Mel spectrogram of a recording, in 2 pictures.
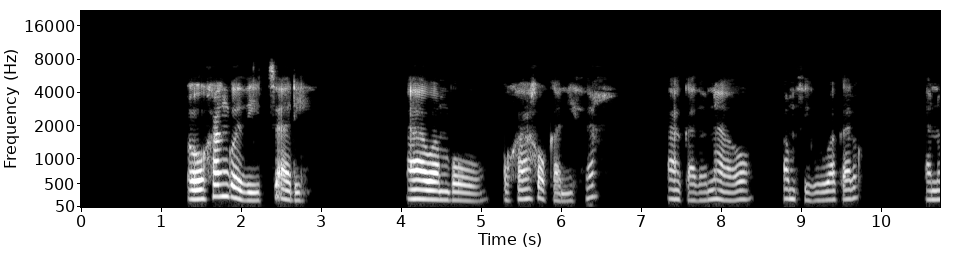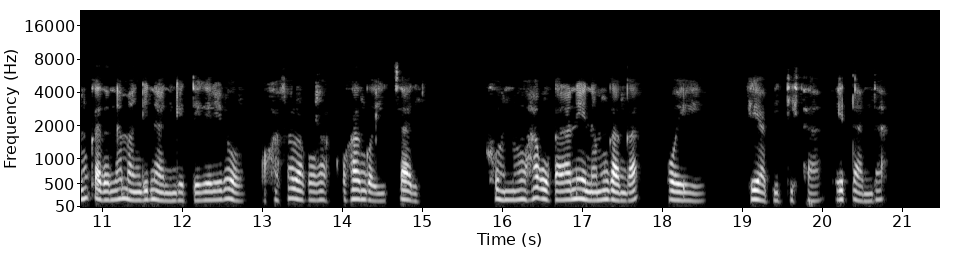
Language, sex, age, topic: Oshiwambo, female, 25-35, agriculture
